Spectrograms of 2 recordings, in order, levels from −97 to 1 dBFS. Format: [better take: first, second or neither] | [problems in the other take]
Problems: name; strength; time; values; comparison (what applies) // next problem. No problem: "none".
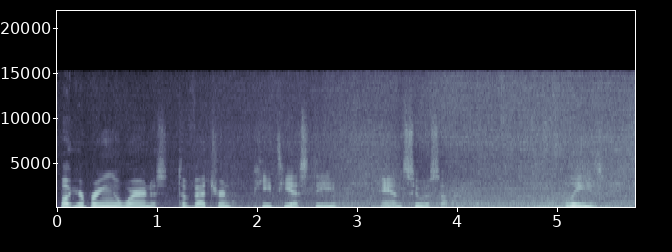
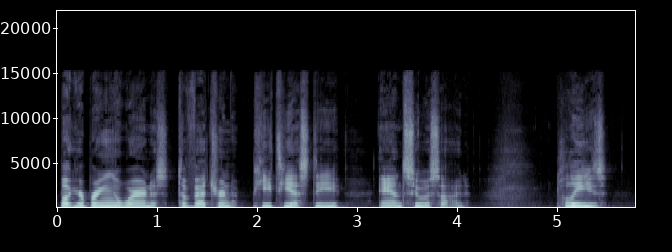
second | household noises; loud; throughout; 6 dB below the speech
